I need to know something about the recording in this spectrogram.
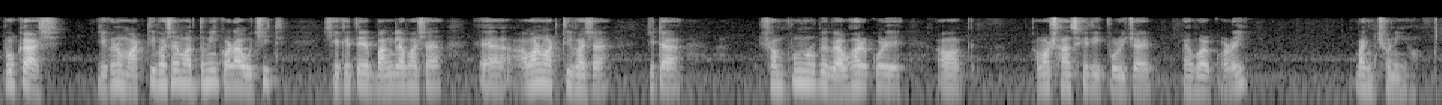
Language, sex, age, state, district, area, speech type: Bengali, male, 60+, West Bengal, Paschim Bardhaman, urban, spontaneous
